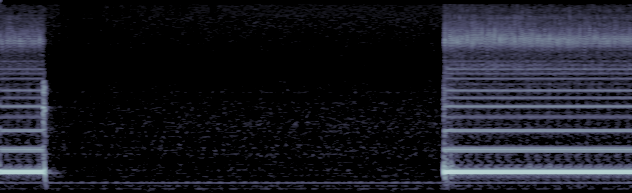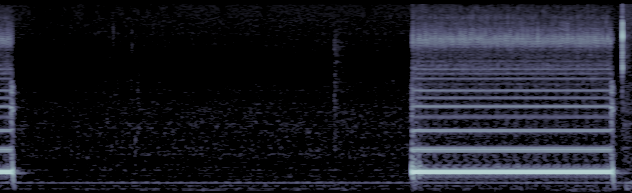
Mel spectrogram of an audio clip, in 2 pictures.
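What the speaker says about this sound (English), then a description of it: "this is the longest ring ever" A telephone call rings out while waiting for an answer: two long electronic ring tones separated by quiet gaps, with a third starting at the end, clear and steady over a faint line hiss.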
